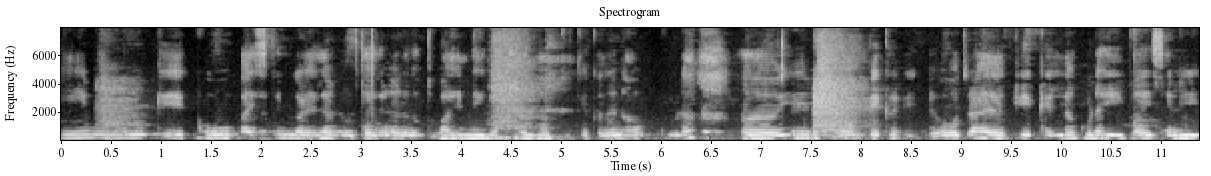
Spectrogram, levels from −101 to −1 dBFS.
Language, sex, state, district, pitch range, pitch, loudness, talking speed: Kannada, female, Karnataka, Chamarajanagar, 195-210 Hz, 200 Hz, -16 LUFS, 105 wpm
